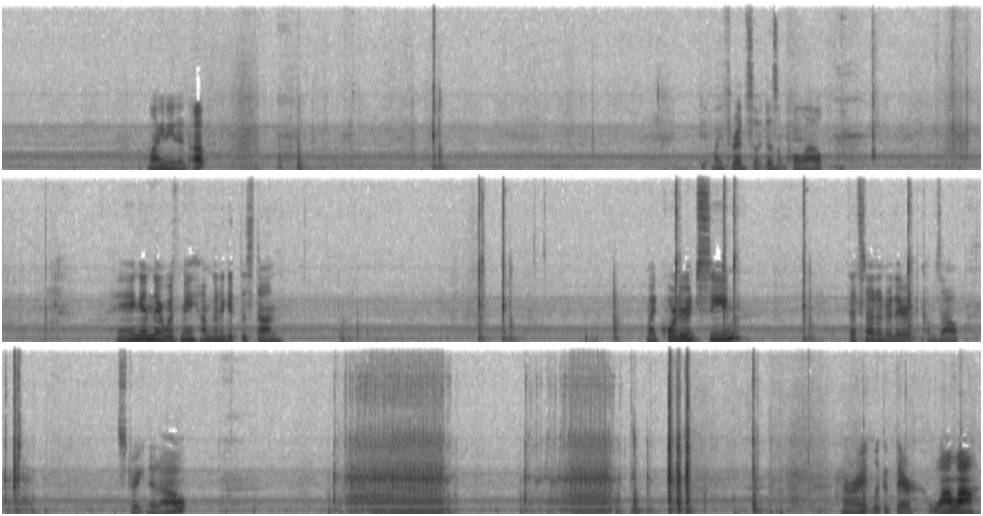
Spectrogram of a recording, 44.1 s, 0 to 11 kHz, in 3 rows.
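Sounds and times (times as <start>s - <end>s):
sewing machine stitching: 34.3s - 36.2s, 37.2s - 38.7s.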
